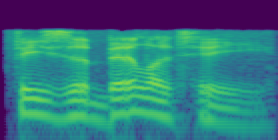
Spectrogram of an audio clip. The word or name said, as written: feasibility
